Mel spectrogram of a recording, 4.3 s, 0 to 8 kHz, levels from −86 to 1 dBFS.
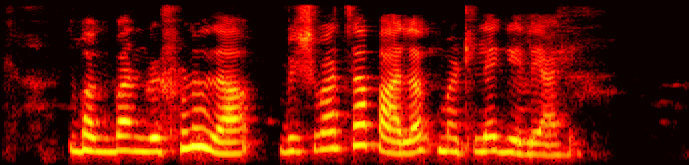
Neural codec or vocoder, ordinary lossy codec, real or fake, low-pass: codec, 16 kHz in and 24 kHz out, 2.2 kbps, FireRedTTS-2 codec; MP3, 64 kbps; fake; 7.2 kHz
